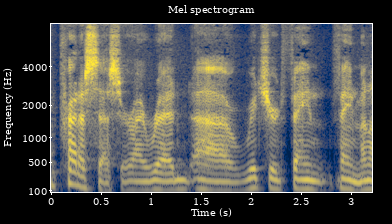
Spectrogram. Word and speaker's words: Feynman: Yeah, it's Feynman, how he pronounced it.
